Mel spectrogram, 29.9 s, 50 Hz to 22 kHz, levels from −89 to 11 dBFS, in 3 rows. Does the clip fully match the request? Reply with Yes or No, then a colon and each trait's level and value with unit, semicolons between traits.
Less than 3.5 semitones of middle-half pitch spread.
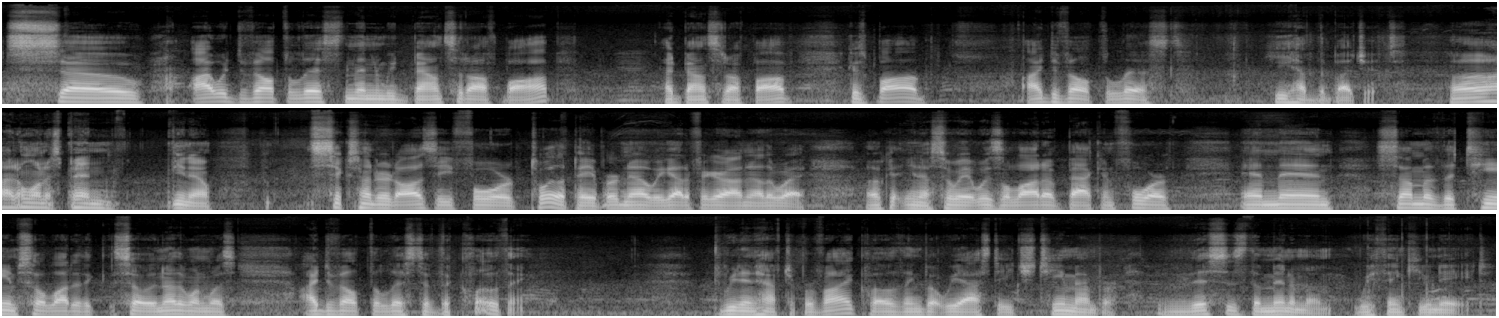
Yes: average, 2.8 semitones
